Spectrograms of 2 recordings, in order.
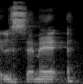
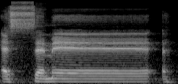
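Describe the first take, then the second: First: The long vowel is cut short. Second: The long vowel is drawn out. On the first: The speaker calls it wrong. "you don't say السماء in the Quran" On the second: The speaker calls it right. "you need to extend that one when you're saying it"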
